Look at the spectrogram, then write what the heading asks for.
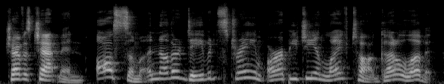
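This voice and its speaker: A man's voice: extremely high pitch, very animated, fairly quick, sharp tone. A man in his forties hosting a casual livestream, a bit tipsy, rambling and repeating himself while telling stories and reading chat. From United States. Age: 40s. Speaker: livestream host.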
